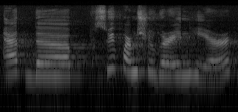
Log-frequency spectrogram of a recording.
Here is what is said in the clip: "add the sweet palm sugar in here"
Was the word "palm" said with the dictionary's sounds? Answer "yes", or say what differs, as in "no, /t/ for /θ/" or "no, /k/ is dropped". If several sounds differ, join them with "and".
no, /f/ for /p/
